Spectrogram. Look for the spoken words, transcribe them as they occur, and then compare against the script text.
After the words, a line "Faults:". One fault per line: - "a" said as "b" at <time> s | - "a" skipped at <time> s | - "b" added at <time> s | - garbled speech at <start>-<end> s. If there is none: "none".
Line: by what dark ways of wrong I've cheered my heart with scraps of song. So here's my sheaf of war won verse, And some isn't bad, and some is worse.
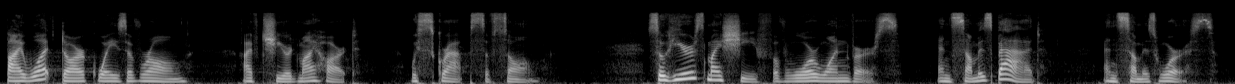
by what dark ways of wrong I've cheered my heart with scraps of song. So here's my sheaf of war won verse, And some is bad, and some is worse.
Faults:
- "isn't" said as "is" at 9.8 s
